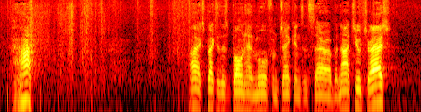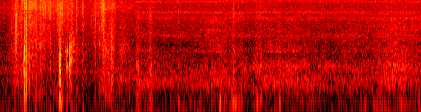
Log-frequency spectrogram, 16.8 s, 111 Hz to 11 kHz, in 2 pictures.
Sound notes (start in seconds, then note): 0.2 grunt; 8.6 snowball hits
